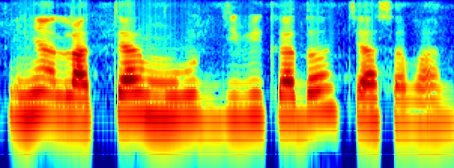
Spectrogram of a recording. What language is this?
Santali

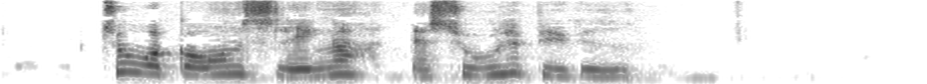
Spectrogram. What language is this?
Danish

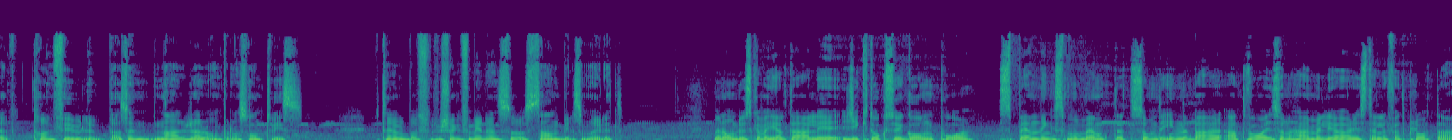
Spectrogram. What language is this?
Swedish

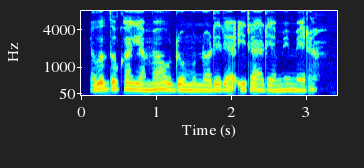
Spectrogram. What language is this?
Kikuyu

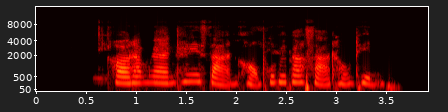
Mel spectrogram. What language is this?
Thai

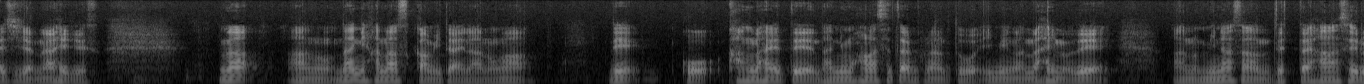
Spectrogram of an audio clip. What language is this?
Japanese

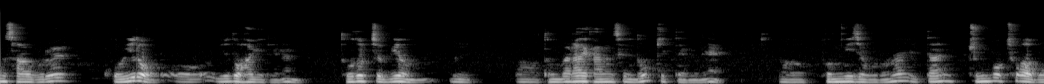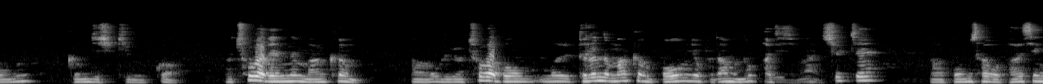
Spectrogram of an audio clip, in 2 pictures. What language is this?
Korean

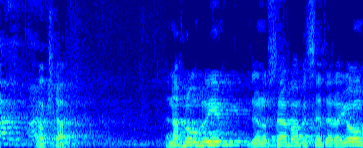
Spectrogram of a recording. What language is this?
Hebrew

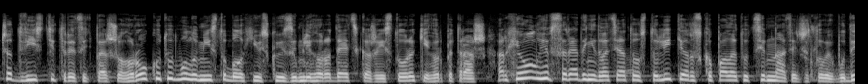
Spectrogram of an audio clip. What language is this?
Ukrainian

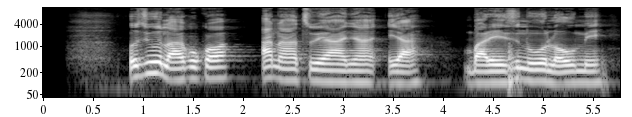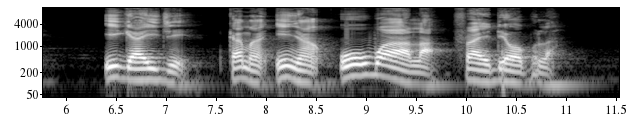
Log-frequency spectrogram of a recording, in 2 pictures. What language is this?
Igbo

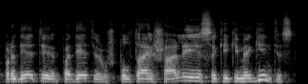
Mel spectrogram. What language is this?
Lithuanian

